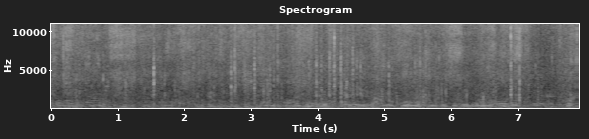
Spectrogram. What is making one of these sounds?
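A man talks on a phone nearby, outdoors.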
